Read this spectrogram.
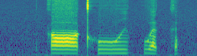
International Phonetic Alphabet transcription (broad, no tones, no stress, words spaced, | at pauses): kɑːkʰuːi̯kʷæk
